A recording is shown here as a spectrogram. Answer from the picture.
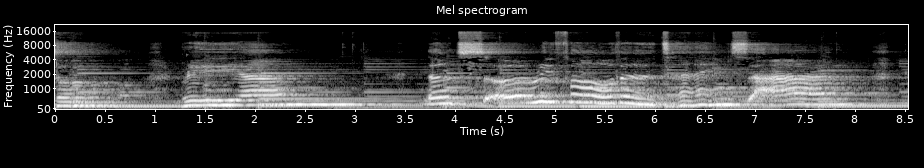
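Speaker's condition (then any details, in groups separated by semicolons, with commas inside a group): No condition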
